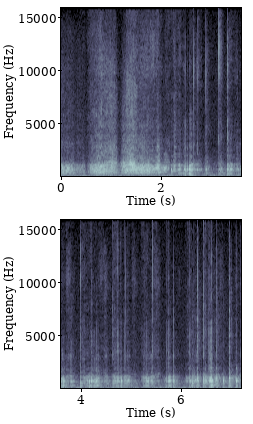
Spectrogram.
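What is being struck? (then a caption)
Plastic nail polish remover bottle. Long nails scratch and tap the side and back label of a large pink plastic nail polish remover bottle holding liquid as it is held and turned. Quick, dry scratches and light taps come in uneven bursts, with a hollow mid-range tone and little low or bright content.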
